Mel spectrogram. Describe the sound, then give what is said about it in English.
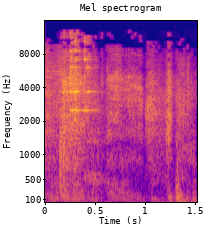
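An ancient cup from 1000 BC is knocked out of a man's hand by a chimp named Max and smashes: a bright clinking crash followed by a few scattered rattling pieces, fairly loud, over in about a second. “And Max knocks it out of his hand and smashes it.”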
